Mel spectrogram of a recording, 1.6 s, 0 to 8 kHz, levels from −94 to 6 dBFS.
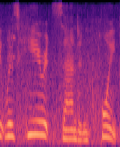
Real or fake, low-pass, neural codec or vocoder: real; 7.2 kHz; none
